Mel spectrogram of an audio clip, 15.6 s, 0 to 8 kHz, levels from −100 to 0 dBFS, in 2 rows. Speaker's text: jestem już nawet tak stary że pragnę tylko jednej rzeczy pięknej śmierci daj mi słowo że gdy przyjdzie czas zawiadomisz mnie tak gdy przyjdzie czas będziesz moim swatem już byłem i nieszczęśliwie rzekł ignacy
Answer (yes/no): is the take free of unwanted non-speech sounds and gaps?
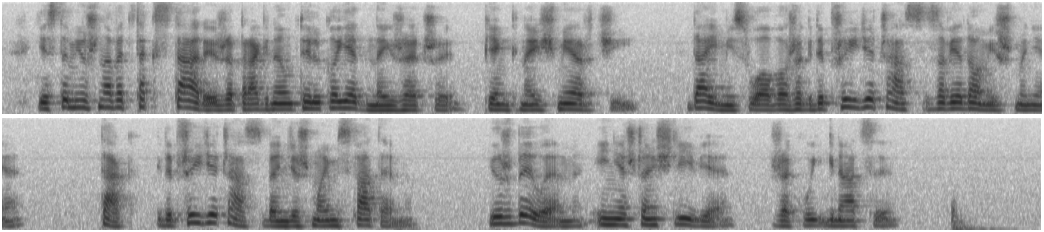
no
